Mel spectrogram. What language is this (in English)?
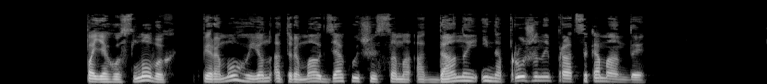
Belarusian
